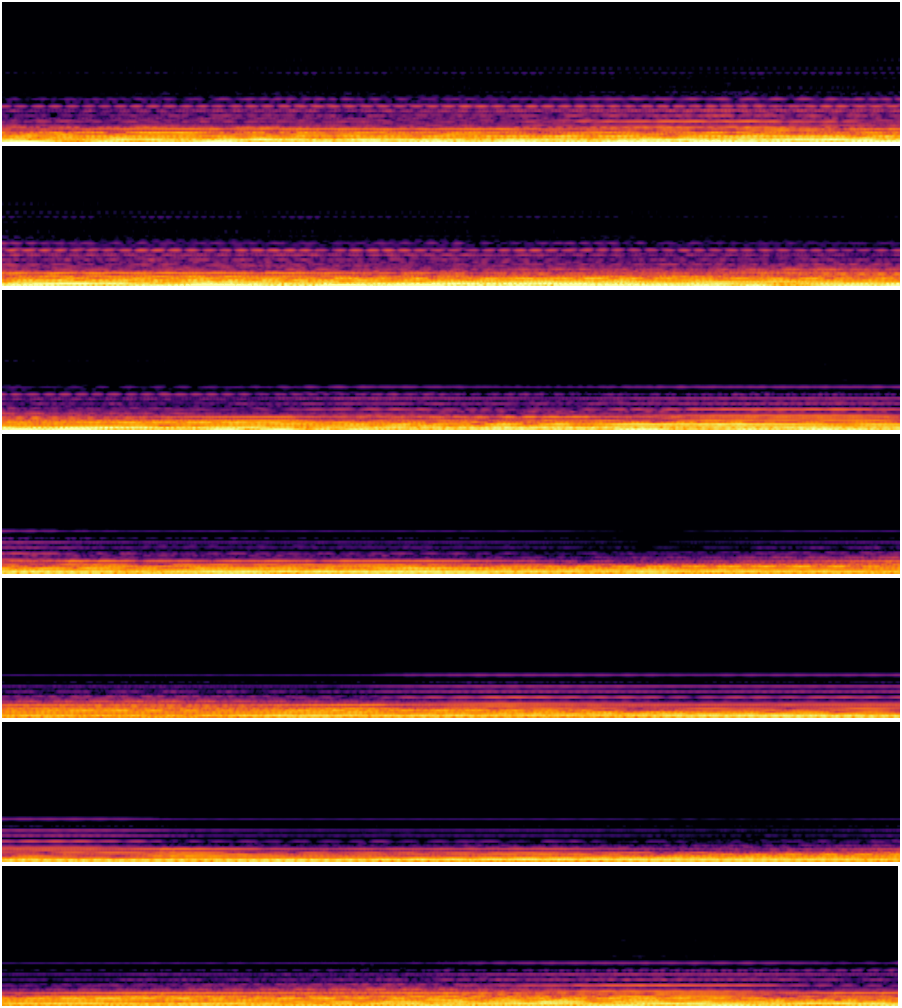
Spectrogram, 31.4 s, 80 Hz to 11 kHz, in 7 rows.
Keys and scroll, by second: 30.1-30.9 typing.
